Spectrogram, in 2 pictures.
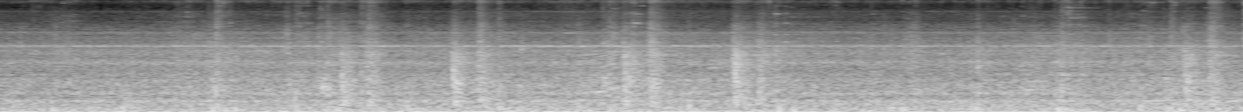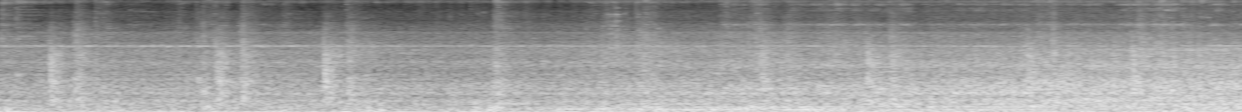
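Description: Passenger coaches rolling past close by, their wheels clicking over the rail joints every second or so over a steady low rumble and a thin high whine. Near the end the sound grows louder and fuller as the train's locomotive comes by.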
